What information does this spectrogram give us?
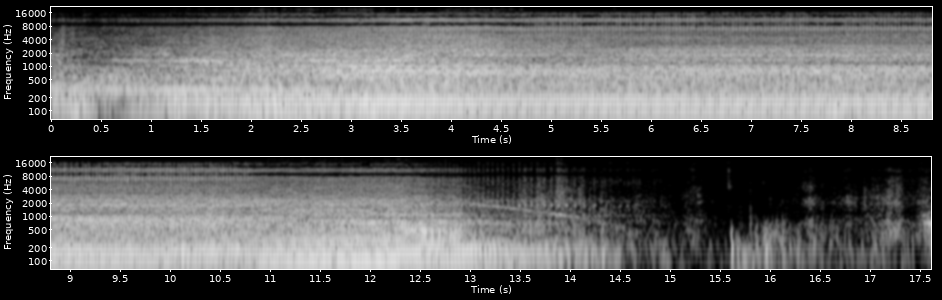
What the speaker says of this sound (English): that generator's been running for, I don't know, maybe an hour. So I'm just going to shut it down now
